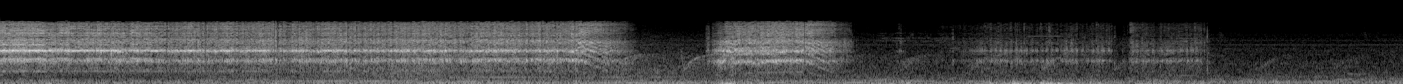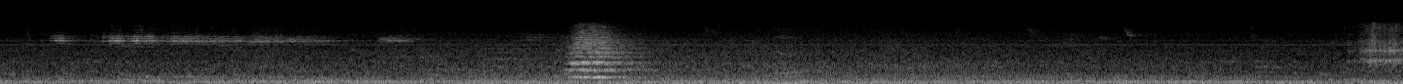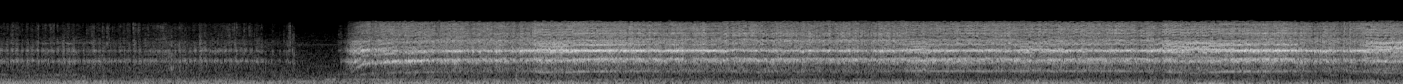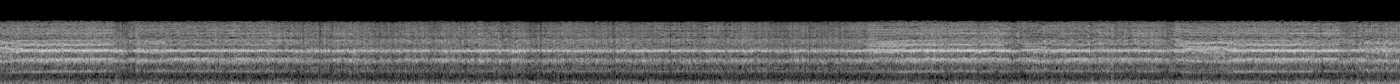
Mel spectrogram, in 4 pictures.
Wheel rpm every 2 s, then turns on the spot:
160, 160, 140, 50, 30, 20, 0, 0, 0, 0, 0, 0, 0, 10, 10, 30, 150, 160, 160, 160, 160, 160, 160, 160, 160, 160, 160, 160.
8-12 28-30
